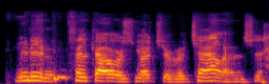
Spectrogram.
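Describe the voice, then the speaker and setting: A man with a high-pitched voice talks fairly slowly, his pitch varying in an ordinary way. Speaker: author and businessman. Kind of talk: interview answer.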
